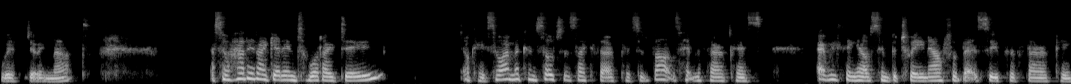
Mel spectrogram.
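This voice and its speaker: A woman's calm, somewhat breathy voice with a British accent, dark, mellow tone, lively intonation and very even loudness, at a fairly quick pace broken by long, frequent pauses. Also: medium pitch for a woman, dry, close sound with no echo. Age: 50s. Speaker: psychotherapist. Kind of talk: interview podcast.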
